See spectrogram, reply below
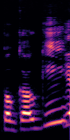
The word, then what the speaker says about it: bulgogi: I understand that on your menu, you have a dish, and I never say it right, bulgogi? – Yes. – I said it right.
